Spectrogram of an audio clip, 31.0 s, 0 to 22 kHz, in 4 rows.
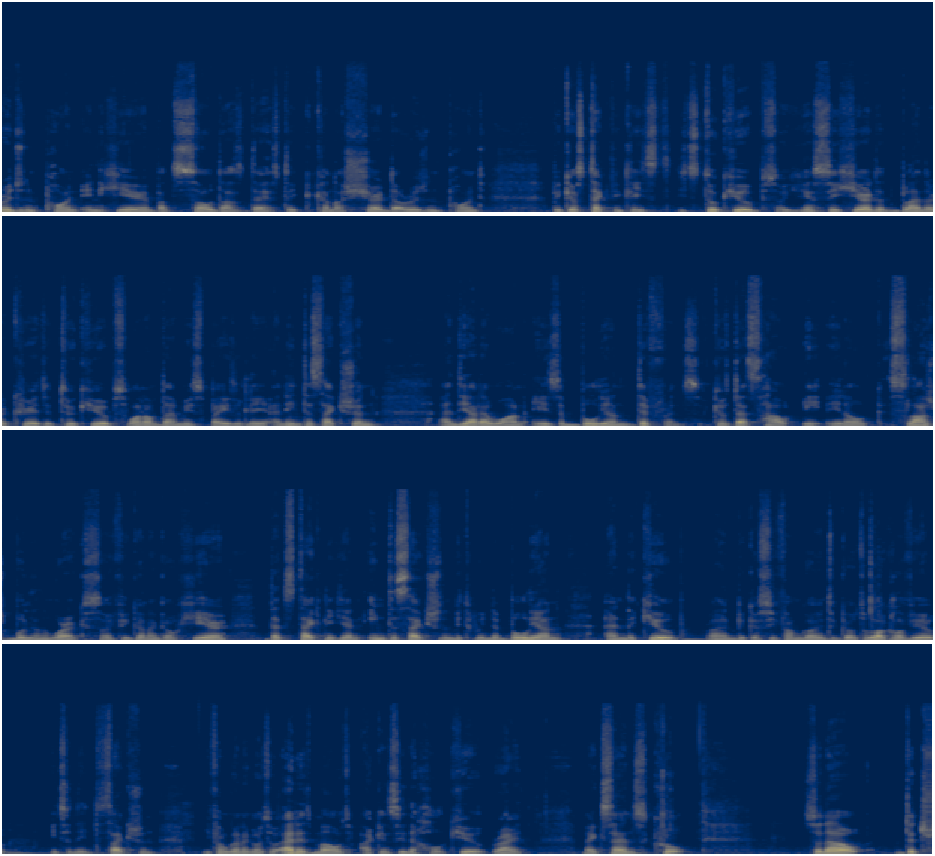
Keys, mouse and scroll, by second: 0.9 click, 1.6 click, 2.2 scroll up 1, 16.4 click, 16.9-17.4 middle drag, 22.8 /, 23.3 /, 23.5 middle click, 23.7 middle click, 25.5 Tab, 25.9 middle click, 27.8 Tab, 28.7 /, 30.4-31.0 middle drag.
